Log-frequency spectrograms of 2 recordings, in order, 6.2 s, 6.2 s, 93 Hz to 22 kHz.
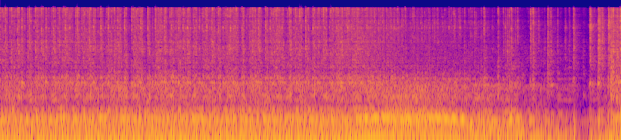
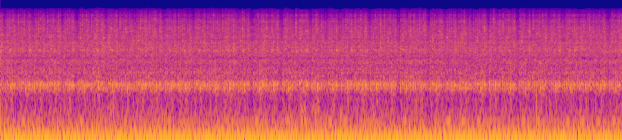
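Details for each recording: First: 6.0L LS V8 with stripped 2000 Silverado harness, after straightening a dipstick the crankshaft had been hitting: smooth even rumble picking up cleanly when revved and settling back with no ticks or knocks; engine healthy. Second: 6.0L LS V8 with stripped 2000 Silverado harness, first start: fast light ticking knocks over the rough run, keeping pace with the crank; dipstick end caught the windage tray and was struck by the crankshaft, fixed by straightening it.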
